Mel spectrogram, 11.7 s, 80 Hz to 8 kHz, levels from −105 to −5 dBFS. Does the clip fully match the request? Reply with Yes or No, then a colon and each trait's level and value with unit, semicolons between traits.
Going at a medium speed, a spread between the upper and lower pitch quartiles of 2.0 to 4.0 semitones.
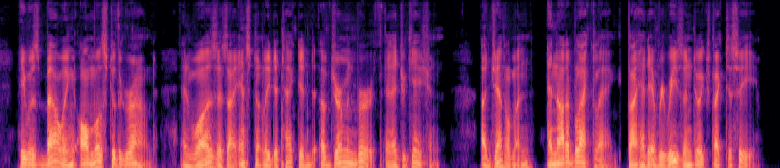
No: average, 165 wpm; average, 4.5 semitones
